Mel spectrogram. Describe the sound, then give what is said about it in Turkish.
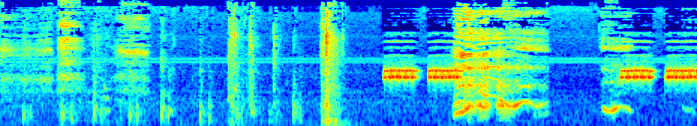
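A telephone rings in repeated steady electronic bursts, loud and even-pitched, after several seconds of sharp knocks and clatter with no one speaking. “Zeng açtılar.”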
